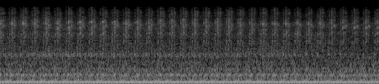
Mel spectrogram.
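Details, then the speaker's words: Ford Fiesta XR2i, sat 7-8 years, lead pulled on one cylinder: lumpy idle pulsing about three a second, no change with it out, so that cylinder isn't firing; owner suspects rusty, poorly connecting coil pack. "SO, YOU SEE it's making no difference on idle with that cylinder out."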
